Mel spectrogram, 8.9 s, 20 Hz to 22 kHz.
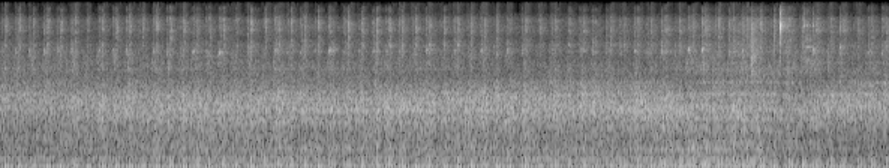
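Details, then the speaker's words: Cold Kawasaki KZ1000 police bike four-cylinder at idle with choke off: uneven, lumpy, wavering idle with rattle and vibration. Compression 145–155, charging 13.8–14.2 V, crankcase vent and ignition wiring checked. Rough idle, cause unknown. "so anyway that's as good as I can get it to run I can't get it to run any better than that and that runs like crap"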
